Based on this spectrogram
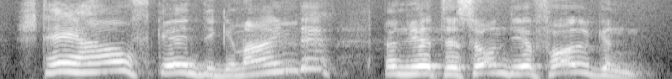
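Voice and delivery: impassioned, high-pitched command; urgent exhortation. Real, not acted. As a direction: urge them to get up and go. Preacher urging parents to act.

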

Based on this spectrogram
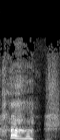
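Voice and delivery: short high laugh; quick, high-pitched ha-ha; amused laugh. Real, not acted. Amused at Jesus having to instruct them.

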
